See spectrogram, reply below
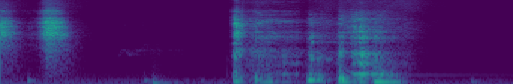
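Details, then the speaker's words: Adult recovering from an illness last week with a lingering cough: a short breathy sound, then a run of about four rough, chesty coughs in quick succession. "I know I can still hear it on my voice. I've still got the cough, but I'm actually okay in myself"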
